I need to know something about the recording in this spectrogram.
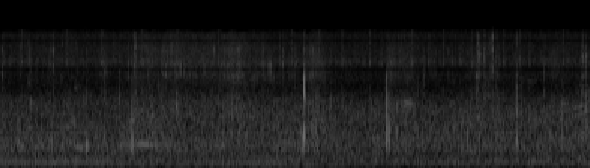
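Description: Footsteps walk quickly on pavement.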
